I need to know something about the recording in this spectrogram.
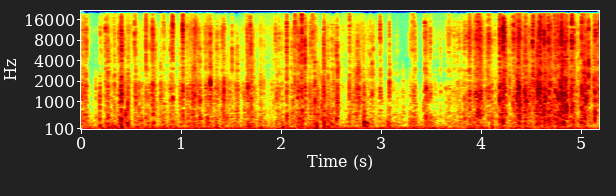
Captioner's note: plastic rustling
